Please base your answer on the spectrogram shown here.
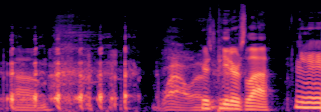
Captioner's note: laughing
